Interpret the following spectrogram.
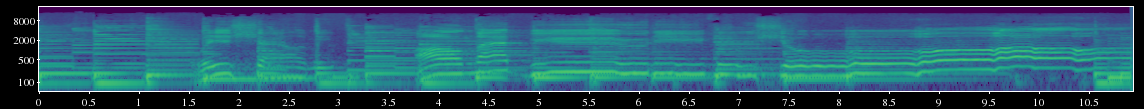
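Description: Live acoustic guitar playing a country tune, with pitched notes that bend and slide.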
